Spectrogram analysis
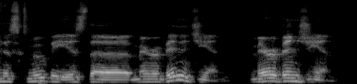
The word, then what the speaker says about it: Merovingian: Merovingian. It's a really hard name to pronounce, but when he was saying it, he's like Merovagina, and I'm like writing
